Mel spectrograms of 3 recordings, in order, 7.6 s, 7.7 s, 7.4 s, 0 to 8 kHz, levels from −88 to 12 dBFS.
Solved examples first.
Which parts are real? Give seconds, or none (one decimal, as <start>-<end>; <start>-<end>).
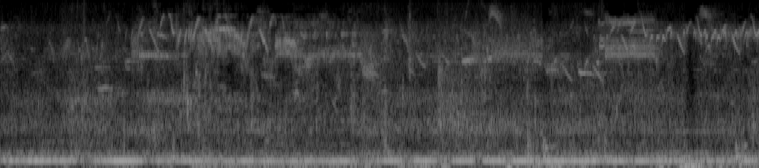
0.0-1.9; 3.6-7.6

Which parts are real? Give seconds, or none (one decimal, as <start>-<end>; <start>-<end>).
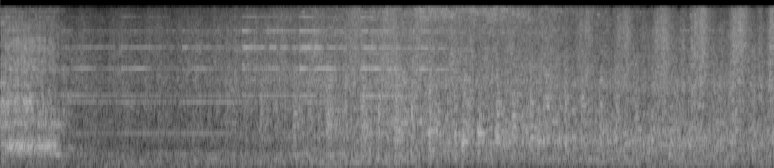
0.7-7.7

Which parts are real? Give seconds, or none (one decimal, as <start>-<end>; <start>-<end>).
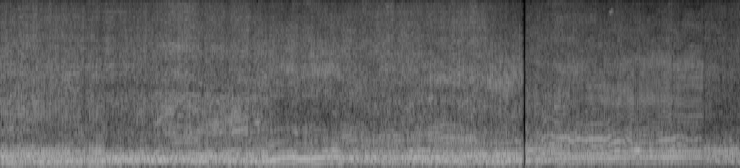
0.0-7.4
